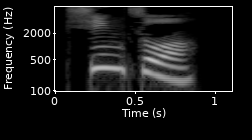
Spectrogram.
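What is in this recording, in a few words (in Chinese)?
"星座" Mandarin Chinese; hsk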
